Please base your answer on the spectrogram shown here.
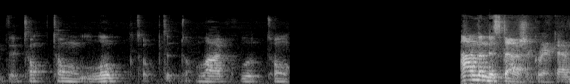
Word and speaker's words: Tone Lōc: it did teach me the proper way to say tone lock tone loone I'm the noasa cck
